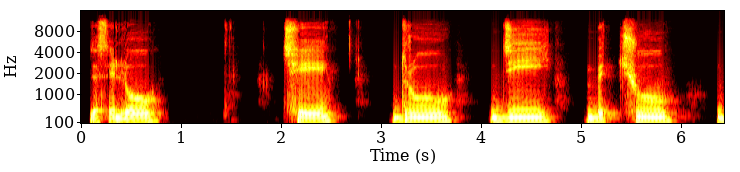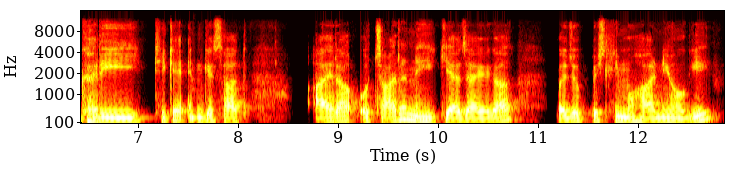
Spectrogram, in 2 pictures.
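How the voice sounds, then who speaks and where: A man teaching the pronunciation of scripture in a recorded lecture, explaining slowly and repeating each word. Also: medium pitch, darkish tone. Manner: explains slowly, repeats words, often asks "theek hai". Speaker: Gurbani grammar teacher.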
